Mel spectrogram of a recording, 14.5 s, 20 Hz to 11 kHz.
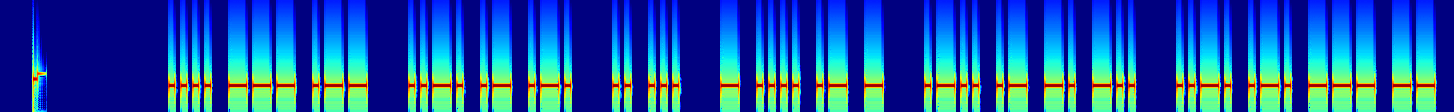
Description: Morse code, heard as a keyed tone, about 20 wpm, 700 Hz. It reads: HOW FAR IS THAT LAND FROM
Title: Sentences from Top 1000 Words - Review Part 1 - 20wpm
